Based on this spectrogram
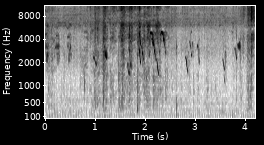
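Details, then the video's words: Grey francolin (teetar) chicks giving thin, high peeps, short rising and falling chirps scattered irregularly, several a second, over a low steady hum. "grey francolin chicks,teetar chicks sound"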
